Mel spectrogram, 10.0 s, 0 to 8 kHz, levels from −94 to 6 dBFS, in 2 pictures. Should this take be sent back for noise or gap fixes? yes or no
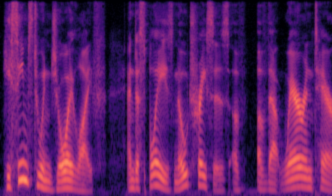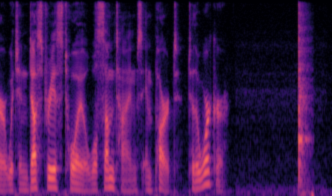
yes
